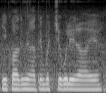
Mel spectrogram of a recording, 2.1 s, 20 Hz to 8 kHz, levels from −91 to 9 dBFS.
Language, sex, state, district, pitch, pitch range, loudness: Hindi, male, Uttar Pradesh, Shamli, 155 Hz, 150-155 Hz, -15 LUFS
